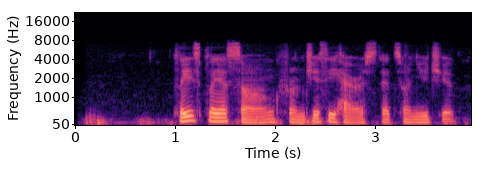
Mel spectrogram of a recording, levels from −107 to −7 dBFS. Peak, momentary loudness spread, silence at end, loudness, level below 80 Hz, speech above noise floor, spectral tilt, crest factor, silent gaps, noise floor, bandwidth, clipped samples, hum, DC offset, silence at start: -12 dBFS; 10 LU; 0.15 s; -33 LUFS; -58 dBFS; 26 dB; -6.5 dB/octave; 20 dB; none; -58 dBFS; 7.8 kHz; under 0.1%; none; under 0.1%; 0.15 s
